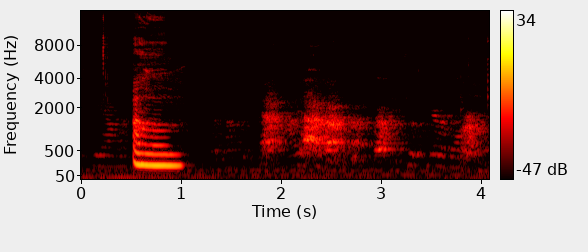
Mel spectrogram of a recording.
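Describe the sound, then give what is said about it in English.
A dog gives one loud, sharp bark at home, and then a person starts talking. “sorry about my dogs in the background if you can hear them”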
